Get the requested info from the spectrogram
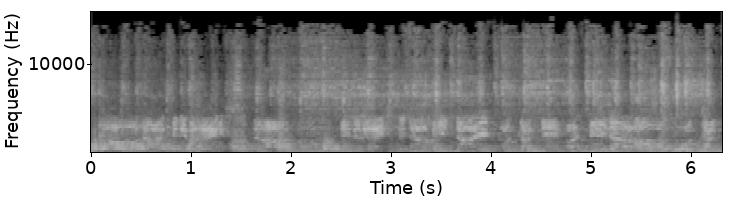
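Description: Live Dixieland jazz band playing an upbeat tune, brass horns over drums.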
